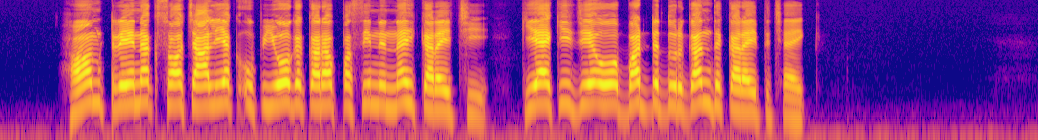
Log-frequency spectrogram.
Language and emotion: Maithili, disgusted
